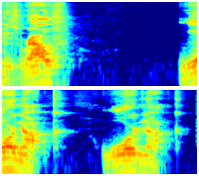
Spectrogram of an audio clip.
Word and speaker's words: Warnock: Warnock. Not Warmark, Warnock. I said it wrong first.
